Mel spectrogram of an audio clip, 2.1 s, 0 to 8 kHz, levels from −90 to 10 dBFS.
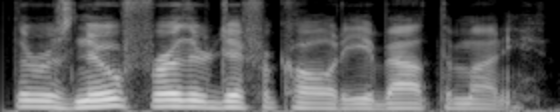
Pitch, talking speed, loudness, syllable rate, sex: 140 Hz, 230 wpm, -16 LUFS, 7.7 syllables/s, male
